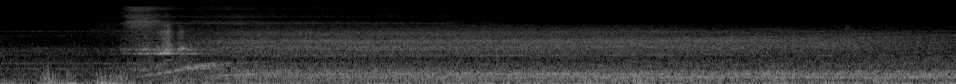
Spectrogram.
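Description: An Avanti West Coast express train passing through the station, a steady rushing rumble with a brief rising whine about a second in and a held tone under it.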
